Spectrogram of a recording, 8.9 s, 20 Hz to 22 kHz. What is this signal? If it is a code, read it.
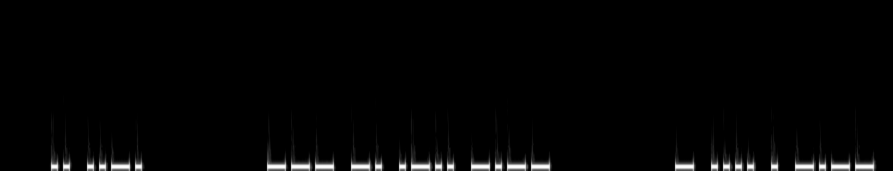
Morse code, heard as a keyed tone, about 20 wpm, 700 Hz. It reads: IF ONLY THEY
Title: 3x Word-Spacing - Sentences from Top 500 Words - 20wpm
